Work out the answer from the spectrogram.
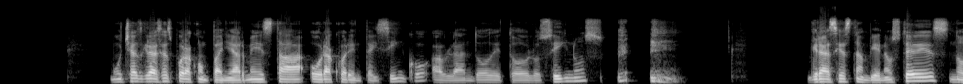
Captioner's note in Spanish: carraspeo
